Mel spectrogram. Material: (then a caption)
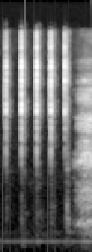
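Acrylic. An acrylic bead is tapped five times, giving short, dry, high-pitched clicks with almost no ring, the very matte sound that shows it is acrylic rather than real stone or glass. A broad rising hiss follows the last tap.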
